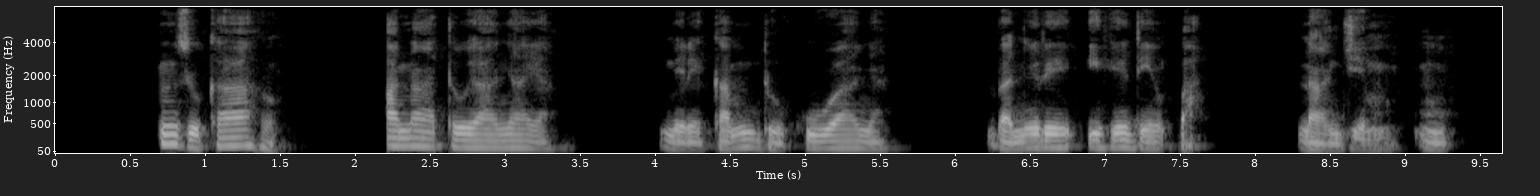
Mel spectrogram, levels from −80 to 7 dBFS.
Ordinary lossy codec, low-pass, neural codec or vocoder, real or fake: none; none; codec, 16 kHz, 4 kbps, X-Codec, WavLM features, trained on Multilingual LibriSpeech; fake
